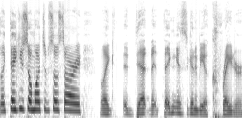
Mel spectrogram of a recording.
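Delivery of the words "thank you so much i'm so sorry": put-on rushed, very high voice with a thick Mexican accent. Retelling someone apologizing for a long wait: hurried thick Mexican accent. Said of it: "in the most hurried, like thick Mexican accent".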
